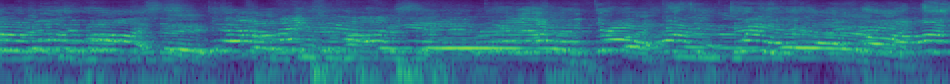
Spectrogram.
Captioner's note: shouts of protest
